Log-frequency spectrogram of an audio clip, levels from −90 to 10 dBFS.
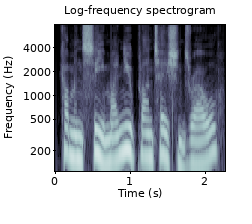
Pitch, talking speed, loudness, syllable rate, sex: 160 Hz, 185 wpm, -14 LUFS, 4.3 syllables/s, male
